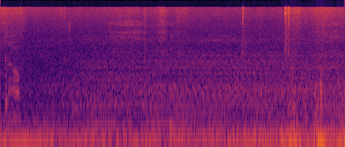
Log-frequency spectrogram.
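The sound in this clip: A low, steady engine rumble comes from a line of about fifteen cars idling as they wait in traffic behind a truck, a constant deep drone that swells slightly toward the end.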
